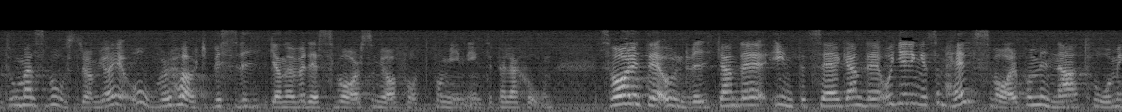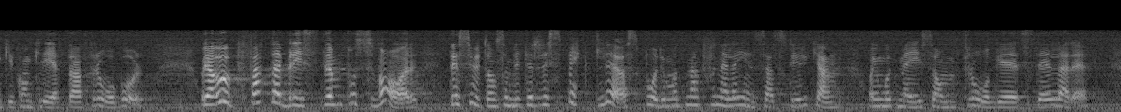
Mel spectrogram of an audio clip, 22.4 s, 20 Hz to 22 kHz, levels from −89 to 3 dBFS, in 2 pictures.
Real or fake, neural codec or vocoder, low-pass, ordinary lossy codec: fake; vocoder, 24 kHz, 100 mel bands, Vocos; 7.2 kHz; none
